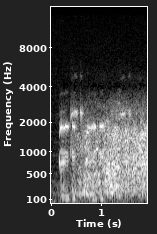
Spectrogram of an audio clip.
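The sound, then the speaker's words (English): A dense chorus of frogs croaking loudly, starting abruptly after a brief quiet moment and continuing as an unbroken, overlapping din with no voices. “Boys, where are your frogs now?”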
